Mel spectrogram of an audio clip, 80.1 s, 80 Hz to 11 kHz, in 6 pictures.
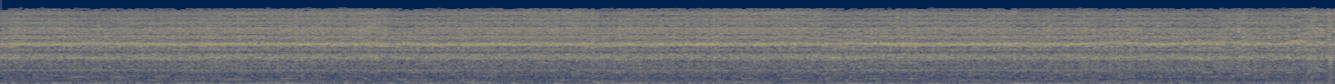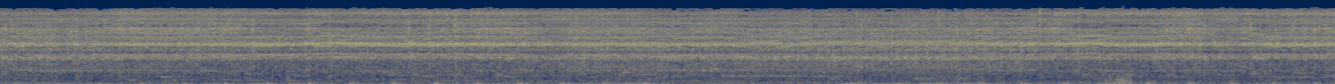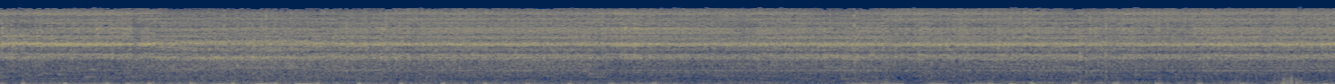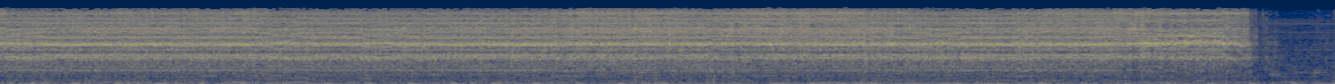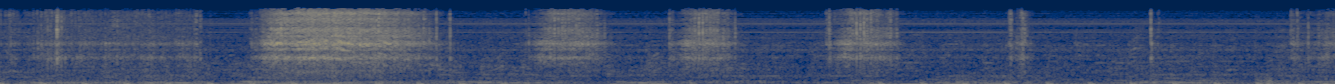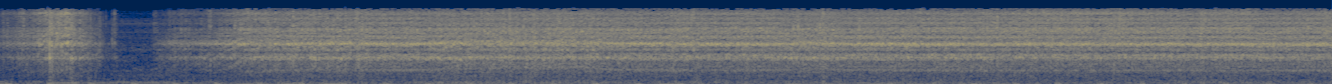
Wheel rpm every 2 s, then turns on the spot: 160, 160, 160, 160, 160, 160, 160, 160, 160, 160, 160, 160, 160, 160, 160, 160, 160, 160, 160, 160, 160, 160, 160, 160, 160, 160, 30, 20, 80, 20, 10, 0, 0, 0, 80, 160, 160, 160, 160, 160.
52-56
